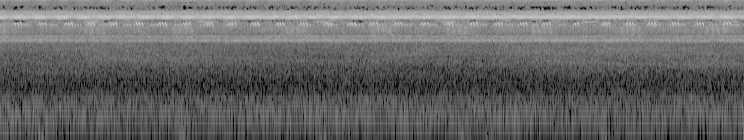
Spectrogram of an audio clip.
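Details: Crickets calling in a night forest by a swamp, an unbroken high-pitched chorus of short pulsed chirps repeated about twice a second, with constant low-frequency background hum.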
